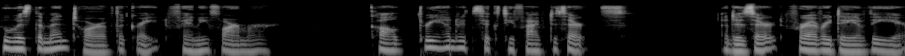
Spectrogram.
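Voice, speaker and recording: In a very clean recording with a silent background, a woman with a very deep, low pitch and a dark, mellow tone speaks at a moderate pace. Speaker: chef and storyteller. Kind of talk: podcast introduction.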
